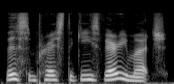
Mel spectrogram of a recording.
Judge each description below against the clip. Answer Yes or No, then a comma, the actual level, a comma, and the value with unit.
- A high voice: Yes, high, 210 Hz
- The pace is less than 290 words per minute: Yes, fast, 205 wpm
